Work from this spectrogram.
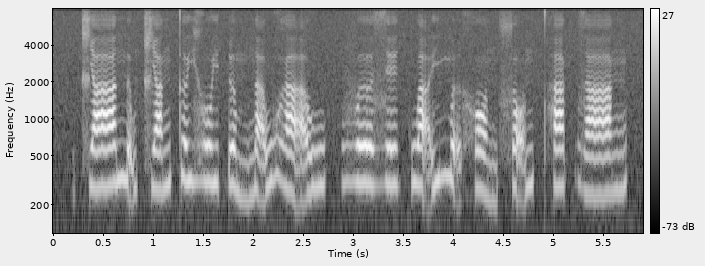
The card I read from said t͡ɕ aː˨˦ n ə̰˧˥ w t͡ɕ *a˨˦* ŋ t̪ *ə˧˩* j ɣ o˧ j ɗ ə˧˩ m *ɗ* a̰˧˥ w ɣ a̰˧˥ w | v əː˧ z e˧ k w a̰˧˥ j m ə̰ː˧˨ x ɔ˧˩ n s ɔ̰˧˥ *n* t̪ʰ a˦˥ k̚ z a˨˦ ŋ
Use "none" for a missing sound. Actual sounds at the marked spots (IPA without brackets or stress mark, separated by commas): a˨˦, ə˧, n, n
